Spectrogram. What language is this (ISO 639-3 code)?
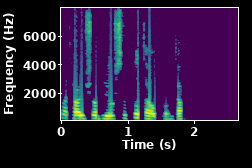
kat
